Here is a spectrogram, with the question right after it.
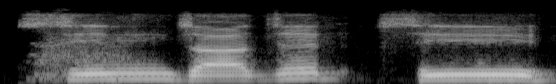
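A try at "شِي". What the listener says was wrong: যা নয়, ইয়া। ই- যে অক্ষরটা আছে তার পরের অক্ষরটাই হলো ইয়া। যেমন ধরো এখানে শিন এসছে, শিন নিচে জের এসছে, ইয়ার উপর সাকিন এসছে, তাহলে শিন ইয়া জের।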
